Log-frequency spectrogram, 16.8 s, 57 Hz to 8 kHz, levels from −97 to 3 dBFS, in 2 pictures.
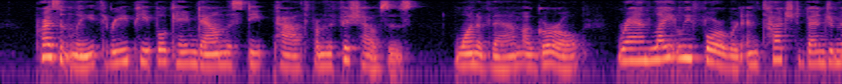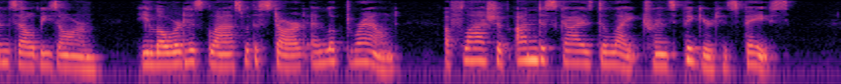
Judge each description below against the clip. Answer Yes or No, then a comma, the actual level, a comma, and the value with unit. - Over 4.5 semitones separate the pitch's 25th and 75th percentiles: Yes, average, 4.9 semitones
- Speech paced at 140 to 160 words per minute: Yes, average, 155 wpm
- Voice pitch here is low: No, medium, 185 Hz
